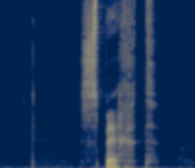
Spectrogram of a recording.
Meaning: woodpecker, bird of the family Picidae
- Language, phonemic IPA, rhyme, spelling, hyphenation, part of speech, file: Dutch, /spɛxt/, -ɛxt, specht, specht, noun, Nl-specht.ogg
